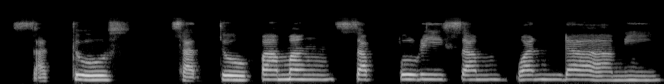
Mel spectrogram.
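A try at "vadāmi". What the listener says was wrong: Vadami. Yes, Vadami, not Vandami, Vadami.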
